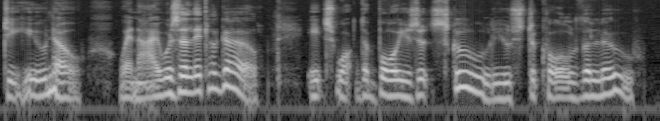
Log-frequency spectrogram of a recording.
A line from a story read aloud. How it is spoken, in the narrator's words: added with a chuckle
